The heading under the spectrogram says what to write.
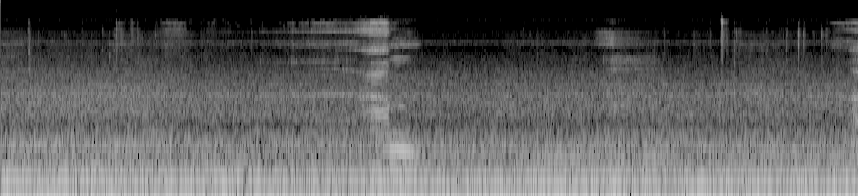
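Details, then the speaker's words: After swap from roaring Cooper Endurance Plus to four used Michelin Premier tires, highway speed: steady low road rumble with some wind, no droning hum or roar; tires now quiet, big improvement. "I don't know how well it's gonna capture on video, but I hear wind noise and road noise, but not tire roaring like before."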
